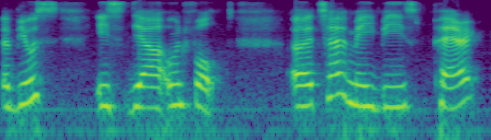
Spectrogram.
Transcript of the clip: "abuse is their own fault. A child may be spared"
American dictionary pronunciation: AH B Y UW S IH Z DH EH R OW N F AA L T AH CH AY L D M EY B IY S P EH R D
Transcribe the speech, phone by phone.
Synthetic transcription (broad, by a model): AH B Y UW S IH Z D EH OW N F AA L T AH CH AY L M EY B IY S P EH R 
